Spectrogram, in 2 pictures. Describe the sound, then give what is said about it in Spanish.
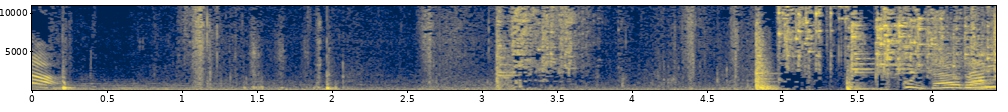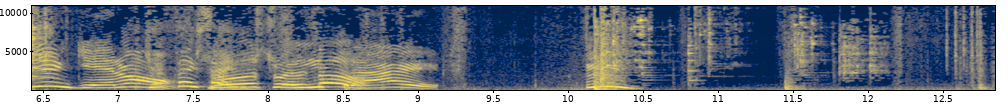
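Glass clinks and shatters as children break already broken window panes in an abandoned house, with scattered sharp crashes and tinkling fragments, followed by loud voices. “Los hermanos obedecen y dejan de romper cristales rotos de unas ventanas para ir a sentarse en un banco junto a Liesel.”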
